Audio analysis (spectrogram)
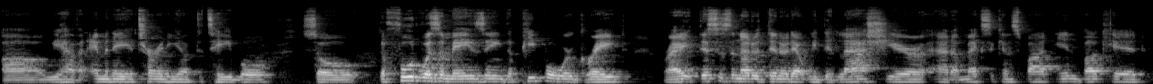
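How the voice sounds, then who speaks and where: A middle-aged man from Haiti, a Creole speaker, gives an informal, upbeat motivational webinar pitch in short punchy phrases. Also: little pitch movement, moderate pace, darkish tone. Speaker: entrepreneur hosting an online presentation. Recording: roomy, echoing sound.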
